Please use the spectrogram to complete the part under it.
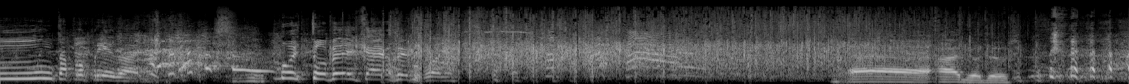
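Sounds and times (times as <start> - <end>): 
speech: 0.0 - 5.2, 8.4 - 11.2
laughter: 0.5 - 7.3, 8.4 - 11.2
applause from many hands: 3.1 - 10.6.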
